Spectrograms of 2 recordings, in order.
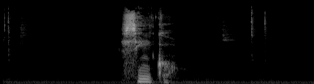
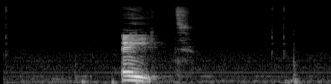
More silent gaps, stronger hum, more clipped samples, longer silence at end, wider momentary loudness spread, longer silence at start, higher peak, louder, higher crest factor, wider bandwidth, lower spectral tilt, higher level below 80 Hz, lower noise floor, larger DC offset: neither; first, 60 Hz at -60 dBFS vs none; neither; first, 1.45 s vs 0.35 s; first, 27 LU vs 23 LU; first, 1.2 s vs 0.8 s; second, -6 dBFS vs 0 dBFS; second, -23 LUFS vs -15 LUFS; about the same, 26 dB vs 22 dB; about the same, 16.5 kHz vs 16 kHz; second, 0 dB/octave vs -5.5 dB/octave; second, -66 dBFS vs -50 dBFS; first, -68 dBFS vs -50 dBFS; neither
